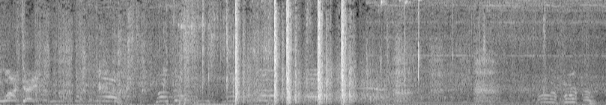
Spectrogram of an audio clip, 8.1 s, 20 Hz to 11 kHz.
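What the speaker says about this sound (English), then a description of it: "216 shots fired." A rapid volley of loud, close gunshots during a police confrontation with a fleeing felon, sharp cracks clustered mid-scene amid shouting voices and engine noise.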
